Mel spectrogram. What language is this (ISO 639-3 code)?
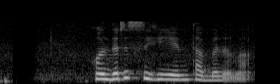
sin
